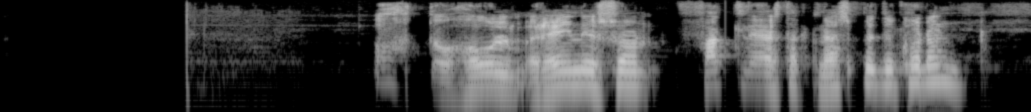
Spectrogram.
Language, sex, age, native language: Icelandic, male, 40-49, Icelandic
